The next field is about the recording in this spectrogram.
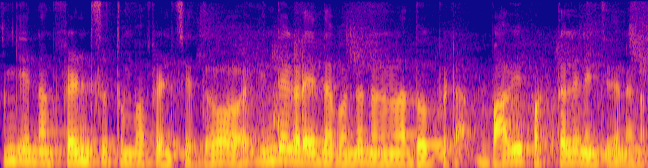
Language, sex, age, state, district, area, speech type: Kannada, male, 30-45, Karnataka, Bangalore Rural, rural, spontaneous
